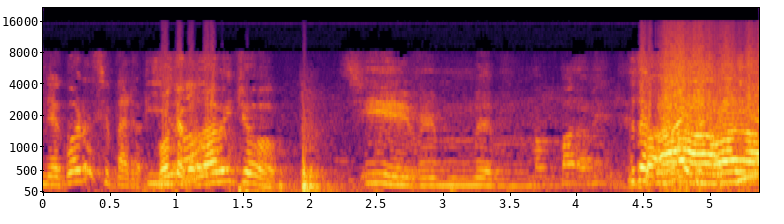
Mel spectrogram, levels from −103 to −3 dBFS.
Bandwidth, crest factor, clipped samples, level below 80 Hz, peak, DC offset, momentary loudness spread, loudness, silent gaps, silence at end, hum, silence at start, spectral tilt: 16 kHz; 12 dB; under 0.1%; -34 dBFS; -2 dBFS; under 0.1%; 19 LU; -14 LUFS; none; 0 s; none; 0 s; -5 dB/octave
